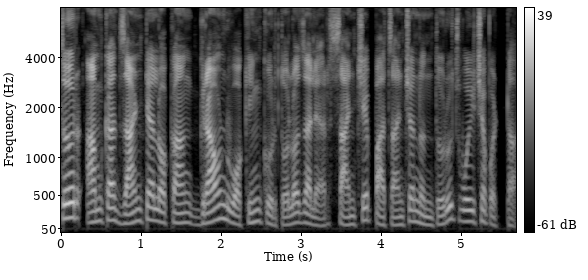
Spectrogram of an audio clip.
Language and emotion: Goan Konkani, neutral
